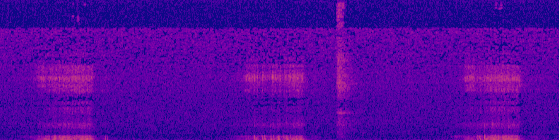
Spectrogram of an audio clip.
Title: They puppy is snoring!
